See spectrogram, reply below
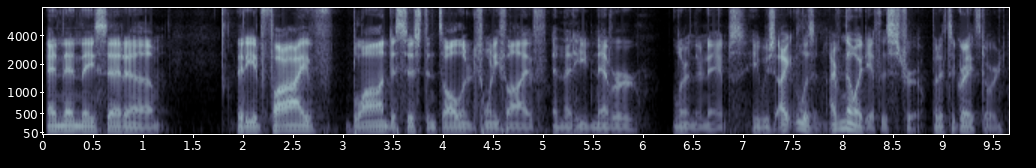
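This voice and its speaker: A comedian and podcast host with a deep, darkish voice delivers a casual monologue of rambling stories at a slightly fast clip. He often breaks off mid-sentence and acts out the voices of the people he quotes.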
